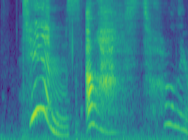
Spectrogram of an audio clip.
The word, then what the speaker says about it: Thames: bundle of american gatherings thames is produced is pronounced tim's tim's oh i was totally wrong can we get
